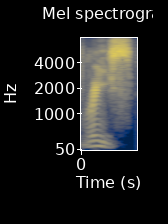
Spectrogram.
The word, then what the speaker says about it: Reuss: No, Zachary Reese. It's Reese. It's spelled R-E-U-S-S, but I remember it was not pronounced near that.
